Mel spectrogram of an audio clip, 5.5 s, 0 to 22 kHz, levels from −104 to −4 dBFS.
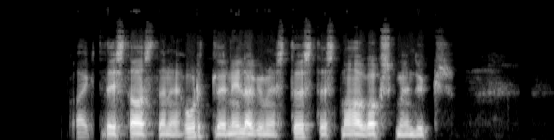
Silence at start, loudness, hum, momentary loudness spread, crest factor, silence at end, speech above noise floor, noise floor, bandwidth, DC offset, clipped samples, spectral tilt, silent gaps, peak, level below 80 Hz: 0.75 s; -19 LUFS; none; 14 LU; 18 dB; 1.1 s; 57 dB; -75 dBFS; 7.6 kHz; under 0.1%; under 0.1%; -6 dB/octave; 0.94-0.98 s; -2 dBFS; -68 dBFS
